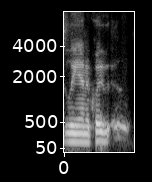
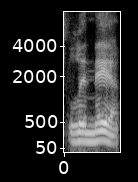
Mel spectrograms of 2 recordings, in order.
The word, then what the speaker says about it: Linnea: uh like I said it's Leanna lynnea quickly I keep saying her name wrong so I always say Leanna it's Linnea Quigley so no wonder she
